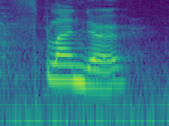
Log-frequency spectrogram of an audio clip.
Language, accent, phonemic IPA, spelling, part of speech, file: English, US, /ˈsplɛndɚ/, splendor, noun, En-us-splendor.ogg
- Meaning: 1. Great light, luster or brilliance 2. Magnificent appearance, display or grandeur 3. Great fame or glory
